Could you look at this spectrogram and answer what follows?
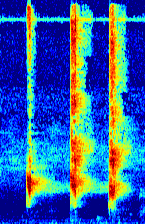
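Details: Hand-raised sooty-headed bulbul giving three sharp, bright chirped notes, each with a fading tail, spaced about eight tenths of a second apart in a quiet setting.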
